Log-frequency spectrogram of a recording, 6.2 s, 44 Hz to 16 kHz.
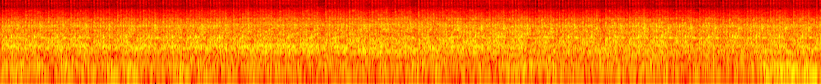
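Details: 7.3 diesel idling rough after switching from high idle to street mode: uneven, loose irregular clatter that sounds like a rod knock. Puffing blue-looking smoke smells of raw diesel, EGTs good; cause unknown.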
